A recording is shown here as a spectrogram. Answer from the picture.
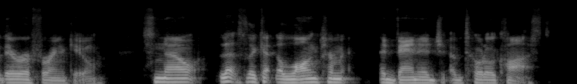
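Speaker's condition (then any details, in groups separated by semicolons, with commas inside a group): No condition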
